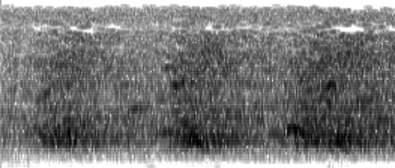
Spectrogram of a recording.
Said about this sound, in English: How about that? Listen to this crowd. Wow.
